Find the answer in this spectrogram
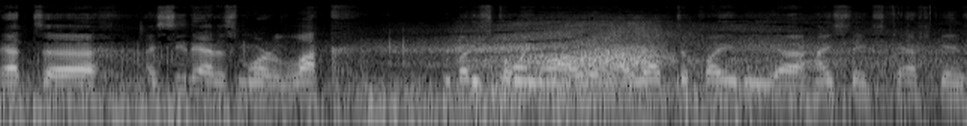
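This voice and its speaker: A man's voice comes across dry with no echo, while the background noise is loud. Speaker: vlogger. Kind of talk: casual vlog chat. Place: open country. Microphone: phone near.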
